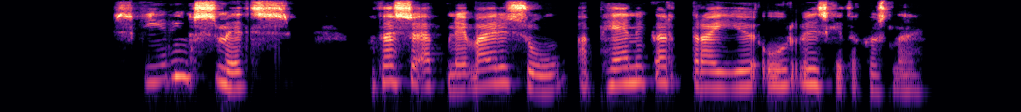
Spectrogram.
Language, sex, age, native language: Icelandic, female, 40-49, Icelandic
